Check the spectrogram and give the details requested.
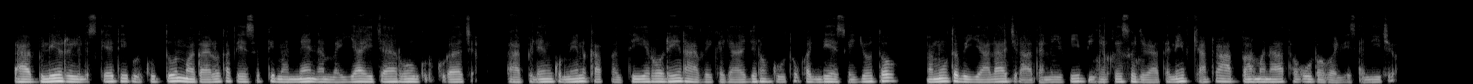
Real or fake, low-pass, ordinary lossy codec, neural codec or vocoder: fake; 10.8 kHz; Opus, 32 kbps; codec, 24 kHz, 0.9 kbps, WavTokenizer, medium speech release version 2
